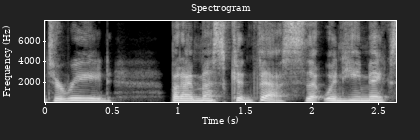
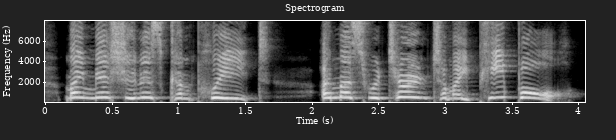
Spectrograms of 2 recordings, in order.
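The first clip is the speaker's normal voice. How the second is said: small, tiny squeaking voice, very high. Reading a story aloud, voicing the speck caught in Spock's hands: tiny squeaky voice. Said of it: "A tiny voice squeaks".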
